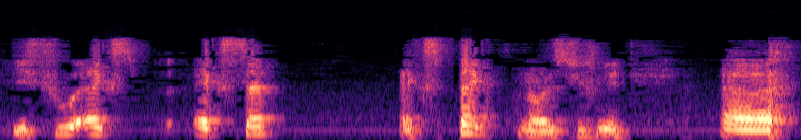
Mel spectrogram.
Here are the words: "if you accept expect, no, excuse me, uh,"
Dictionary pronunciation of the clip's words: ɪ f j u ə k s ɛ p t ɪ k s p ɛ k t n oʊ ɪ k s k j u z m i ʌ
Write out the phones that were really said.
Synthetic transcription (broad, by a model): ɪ f j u ə k s ɛ p t ɪ k s p ɛ k t n oʊ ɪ s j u m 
